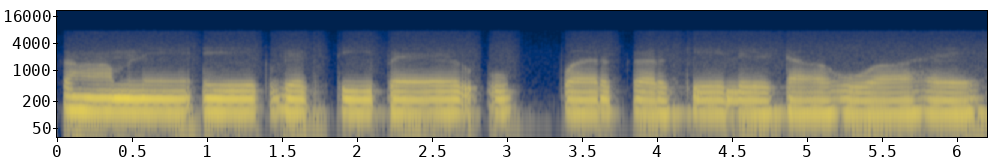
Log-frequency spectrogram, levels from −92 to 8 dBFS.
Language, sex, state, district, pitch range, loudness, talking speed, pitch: Hindi, male, Rajasthan, Jaipur, 105-115 Hz, -14 LUFS, 85 wpm, 110 Hz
